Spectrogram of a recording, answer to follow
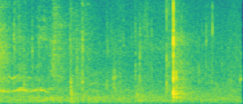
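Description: Outdoor ballfield ambience with a steady background murmur, a wavering whistle-like tone at the start, and a single sharp crack near the end.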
